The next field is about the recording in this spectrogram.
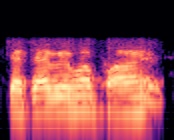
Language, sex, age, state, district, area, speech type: Gujarati, male, 45-60, Gujarat, Ahmedabad, urban, conversation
